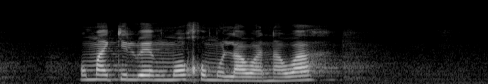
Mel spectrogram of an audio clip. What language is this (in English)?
Tswana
